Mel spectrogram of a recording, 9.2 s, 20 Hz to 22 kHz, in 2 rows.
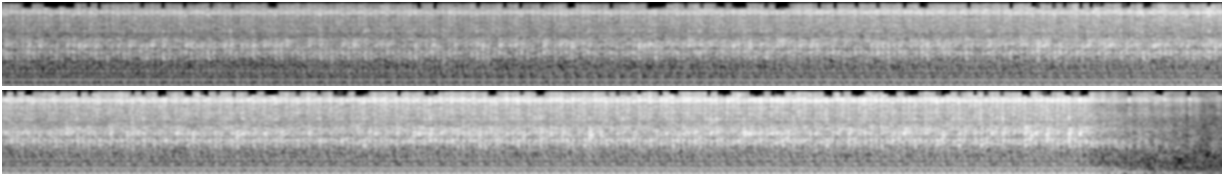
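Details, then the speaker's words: Peugeot 306 sedan XUD turbodiesel, first run after refitting the engine with a rebuilt injection pump (11mm head, 6-vane lift pump): even diesel clatter held at a raised steady speed without throttle, then cut off; idling too high. "Okay, so she runs to some fashion. She's idling quite high."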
